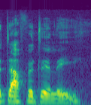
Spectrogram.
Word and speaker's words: daffodilly: fit to the rhyme it rhymes with lily so we'll call it a daffodilly okay and you said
